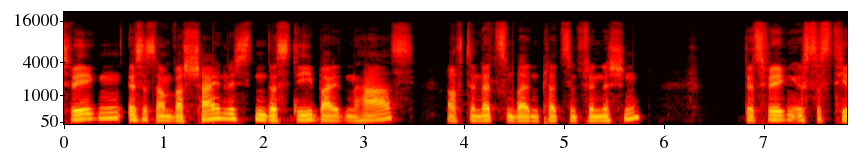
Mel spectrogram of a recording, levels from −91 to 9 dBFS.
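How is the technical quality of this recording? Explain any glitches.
The recording has a recurring timing fault: clock drift buffer slips. Two devices were likely running on separate clocks, off by roughly 500 ppm, so the buffer between them drifts until around fifteen samples are dropped or repeated. From 0.29 s to 7.49 s this happens every 0.6 s, about fifteen times, heard as a steady, regular click through the speech.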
